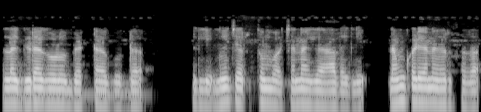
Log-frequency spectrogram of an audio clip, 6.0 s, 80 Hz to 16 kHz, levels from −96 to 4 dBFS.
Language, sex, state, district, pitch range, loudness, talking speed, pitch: Kannada, male, Karnataka, Raichur, 110-125 Hz, -19 LUFS, 210 wpm, 120 Hz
